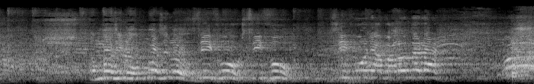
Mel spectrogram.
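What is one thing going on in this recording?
A man calls out loudly over the crowd.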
